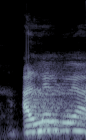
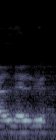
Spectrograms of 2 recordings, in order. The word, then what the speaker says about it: 알렐루야: 알렐루야, 알렐루야, 알렐루야, 알렐루야, 알렐루야. 이것도 알렐루 할 때 입술이 어떻게 해야 돼요? 루 해보세요. 루. 이 입술이 튀어나와야 됩니다. 발음할 때. 뽀뽀 해봤어요? 뽀뽀, 그러니까 알렐루야는 약간 아에 이 오 우처럼 모음 발음이에요.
